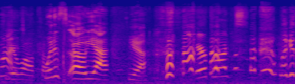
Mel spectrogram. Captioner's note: laughs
